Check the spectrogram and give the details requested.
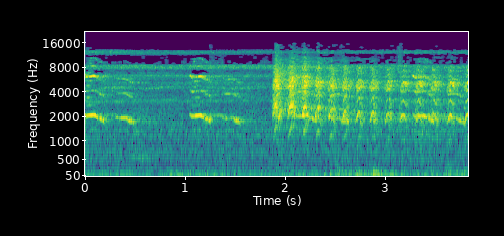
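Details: Stork-billed Kingfisher living in Pasir Ris Park, Singapore, gives a few falling whistled notes, then breaks into a loud, grating, fast-repeated cackling series that runs to the end, with low background rumble throughout.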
